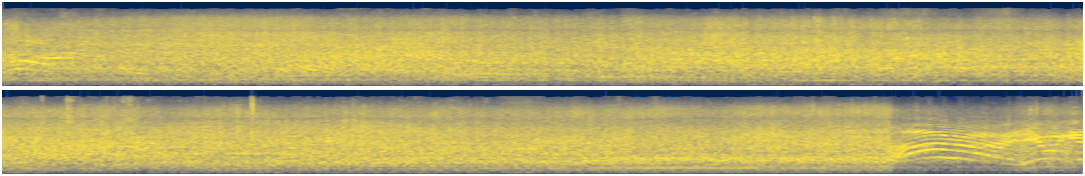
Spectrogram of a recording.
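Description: A field of dirt-track modified race cars' engines running together as a steady, loud drone, with the engine pitch rising and falling as the cars circle the track.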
